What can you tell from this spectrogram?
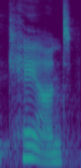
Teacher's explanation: When I say can't, it is super flat, but it is also stretched out. It's really just like a piece of gum and you're taking it and stretching it out.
